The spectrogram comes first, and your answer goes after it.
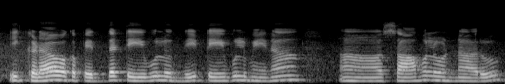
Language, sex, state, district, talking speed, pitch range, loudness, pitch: Telugu, female, Andhra Pradesh, Sri Satya Sai, 120 wpm, 165-190 Hz, -19 LUFS, 175 Hz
